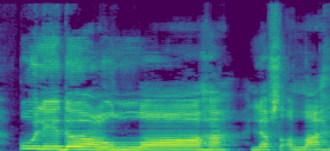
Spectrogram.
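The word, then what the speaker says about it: الله: आ गई होगी अच्छा जी उलद अल्लाह लफज़ अल्लाह की लाम को यहां हमने मोटा पढ़ना है।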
